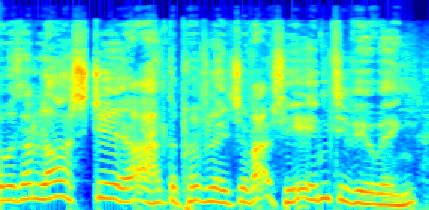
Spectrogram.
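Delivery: usual speaking voice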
